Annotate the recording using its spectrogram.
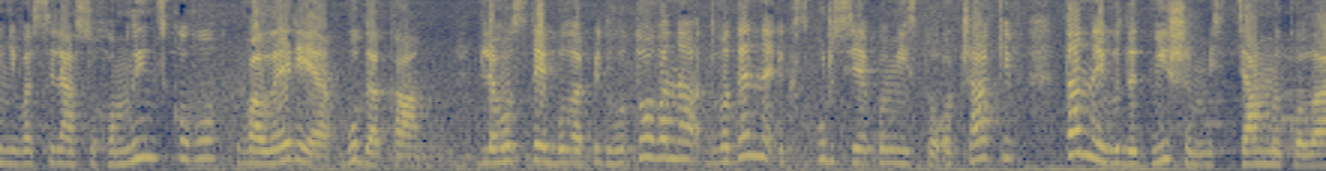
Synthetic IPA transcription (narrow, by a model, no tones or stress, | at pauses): nʲiʋɐsɪlʲasʊxɔmlˠinʲsʲkɔɦɔʋɐlˠɛɾʲijɐbʊd̪ɐkɑ | d̪lʲɐɦɔst̪ɪjbʊlˠɑpʲid̪ɦɔt̪ɔʋɐnɐd̪ʋɔd̪ɛnːɐʔekskursʲijɐpɔmʲist̪ʊɔt͡ʃɑkʲiw | t̪ɐnɐjʋɪd̪ɐt̪ʲnʲiʃɪmːʲisʲt͡sʲːamːɪkɔlˠɑ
